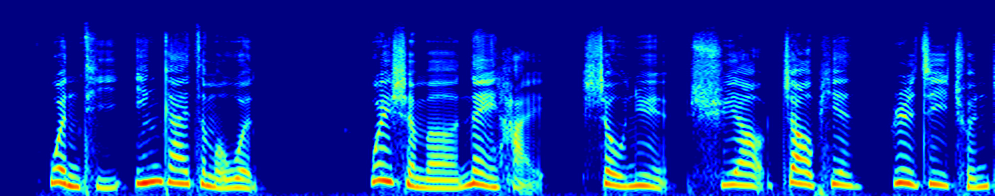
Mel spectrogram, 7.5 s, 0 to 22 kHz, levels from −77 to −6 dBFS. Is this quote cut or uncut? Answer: uncut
